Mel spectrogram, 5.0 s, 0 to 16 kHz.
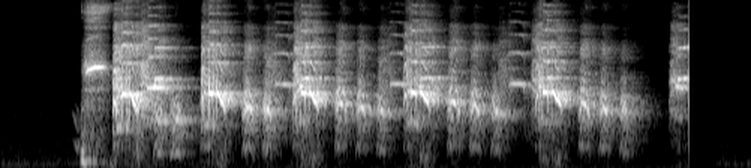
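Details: Grey francolin, called dakhni teetar, a fully hand-tamed bird weighing 560 grams, calling loudly indoors: a long burst of harsh, rasping, rapidly repeated notes over about four seconds, then a short final squawk after a pause.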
